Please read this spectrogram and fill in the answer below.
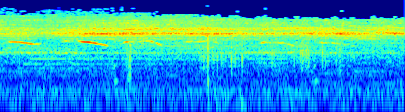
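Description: Birds calling: several short whistled notes that arch up and then down, spaced through the few seconds, over a steady high-pitched drone and a couple of faint clicks.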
